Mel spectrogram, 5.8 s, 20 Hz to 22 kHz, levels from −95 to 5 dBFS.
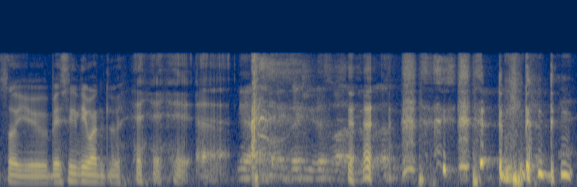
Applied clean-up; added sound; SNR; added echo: none; none; none; none.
